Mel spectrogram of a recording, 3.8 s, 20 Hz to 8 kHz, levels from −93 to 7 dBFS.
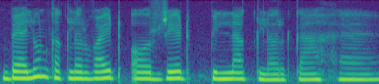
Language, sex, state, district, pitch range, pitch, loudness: Hindi, female, Jharkhand, Palamu, 195-235 Hz, 220 Hz, -13 LUFS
